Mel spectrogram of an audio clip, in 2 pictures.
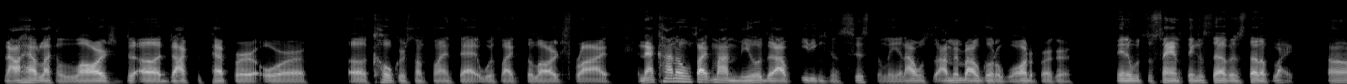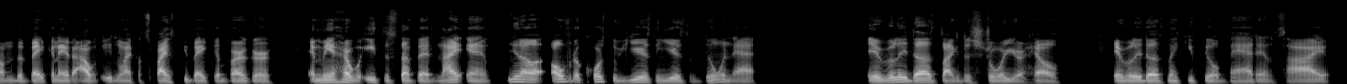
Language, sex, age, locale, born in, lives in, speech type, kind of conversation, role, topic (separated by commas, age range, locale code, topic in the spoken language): English, male, 35-39, en-US, United States, United States, conversation, unstructured, none, What little daily rituals make your mornings feel right?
